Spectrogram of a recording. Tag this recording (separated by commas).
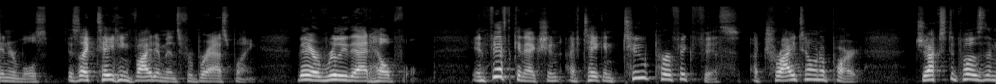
Speech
